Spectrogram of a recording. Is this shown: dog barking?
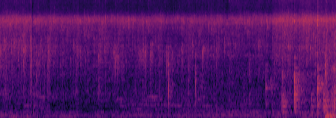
no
